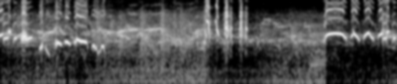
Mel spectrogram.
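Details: Oriental magpie-robin (kacer), a contest-prospect songbird whose singing shifts into bursts called tembakan at critical moments: sharp high whistled phrases and rapid chirps, loud buzzy notes near the middle, then a run of fast rising-falling whistles; faint low background rumble.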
